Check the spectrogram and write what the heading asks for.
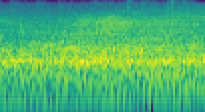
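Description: Aircraft overhead: a steady rushing engine drone with no break.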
